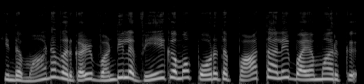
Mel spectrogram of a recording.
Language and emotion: Tamil, fearful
